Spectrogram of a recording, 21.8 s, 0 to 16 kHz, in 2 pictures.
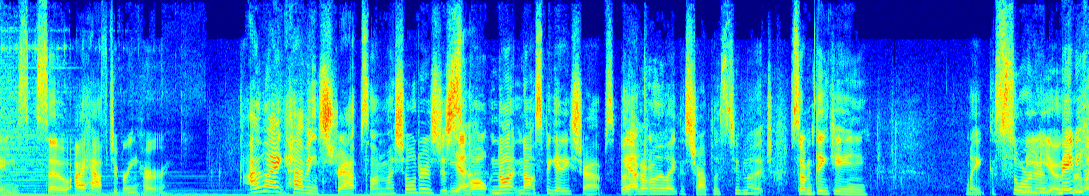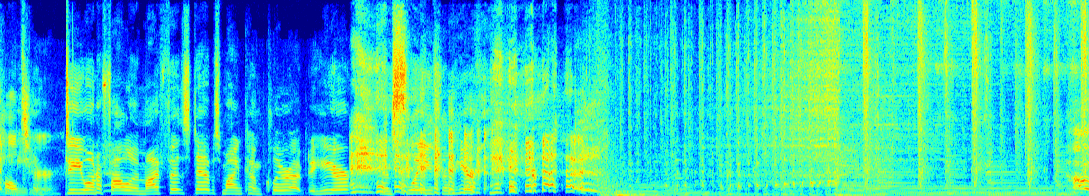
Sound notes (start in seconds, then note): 14.4 everyone laughing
